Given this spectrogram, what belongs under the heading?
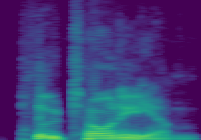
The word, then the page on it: plutonium: American English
